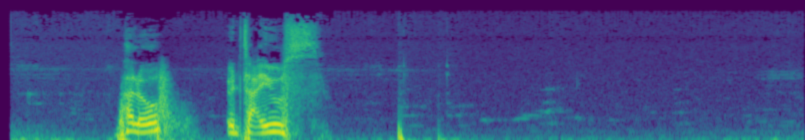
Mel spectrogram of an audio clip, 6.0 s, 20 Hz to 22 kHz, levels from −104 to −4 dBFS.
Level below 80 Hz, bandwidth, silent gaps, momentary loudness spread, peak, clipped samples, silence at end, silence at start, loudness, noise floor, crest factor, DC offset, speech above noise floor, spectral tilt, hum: -34 dBFS; 15.5 kHz; none; 21 LU; -2 dBFS; under 0.1%; 3 s; 0.15 s; -14 LUFS; -56 dBFS; 18 dB; under 0.1%; 44 dB; -5.5 dB/octave; none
